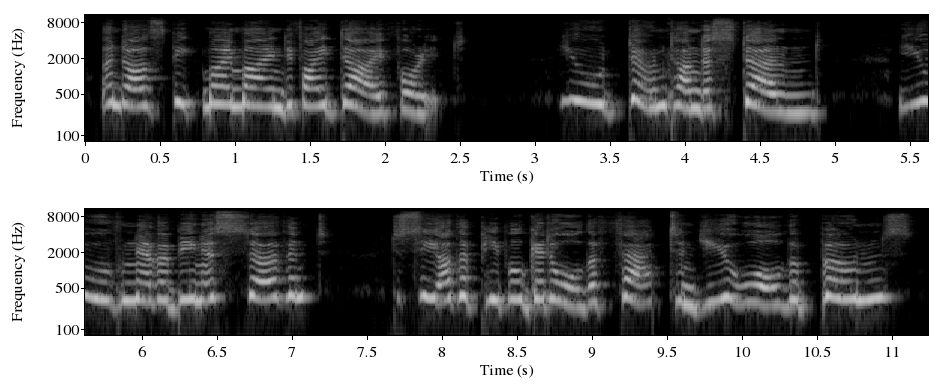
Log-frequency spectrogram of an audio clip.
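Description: A woman's voice: sits high, a little mellow, voice pushed up. A woman voicing a bitter, defiant former servant woman who speaks her mind scornfully. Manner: scornful, fierce, tearful outbursts.

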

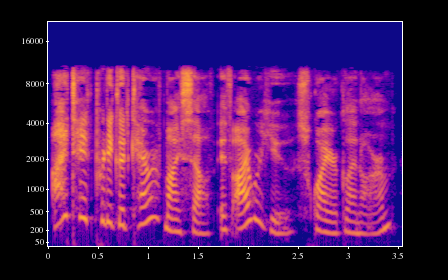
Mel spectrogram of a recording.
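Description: A woman voicing a bold, teasing young woman in an audiobook, with a saucy, brisk manner. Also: mid-range voice, very animated, fairly bright tone, husky, exaggerated voice.

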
